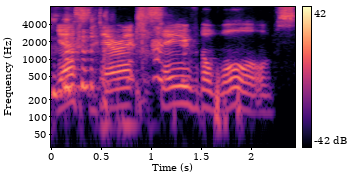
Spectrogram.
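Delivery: loud, mocking, swooping sarcasm. Speaking to Derek in character during a fight: sarcastic. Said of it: "I say sarcastically".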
